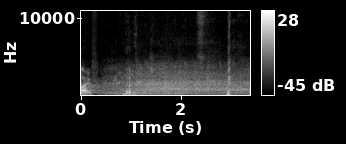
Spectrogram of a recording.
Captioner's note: laughter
